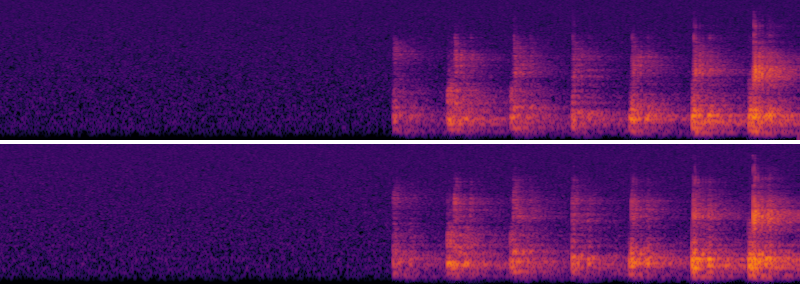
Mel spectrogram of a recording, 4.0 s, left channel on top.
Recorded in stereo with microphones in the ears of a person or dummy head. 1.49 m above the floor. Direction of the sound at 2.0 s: 30° right (ahead or behind).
